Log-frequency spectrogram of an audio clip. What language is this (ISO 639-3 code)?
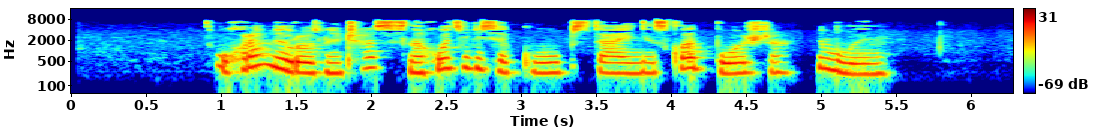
bel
